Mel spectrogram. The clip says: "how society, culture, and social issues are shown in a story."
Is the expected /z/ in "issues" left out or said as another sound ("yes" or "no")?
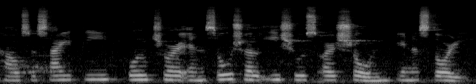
yes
